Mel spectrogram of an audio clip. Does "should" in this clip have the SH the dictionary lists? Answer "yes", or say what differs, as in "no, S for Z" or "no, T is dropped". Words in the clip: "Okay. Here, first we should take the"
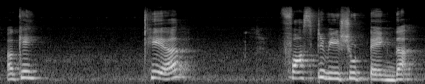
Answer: yes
